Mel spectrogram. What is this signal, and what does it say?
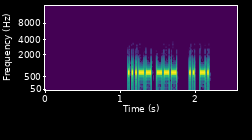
Morse code, heard as a keyed tone, about 50 wpm, 700 Hz. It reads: 3O IN
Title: Winter Field Day Exchanges Encore 50wpm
